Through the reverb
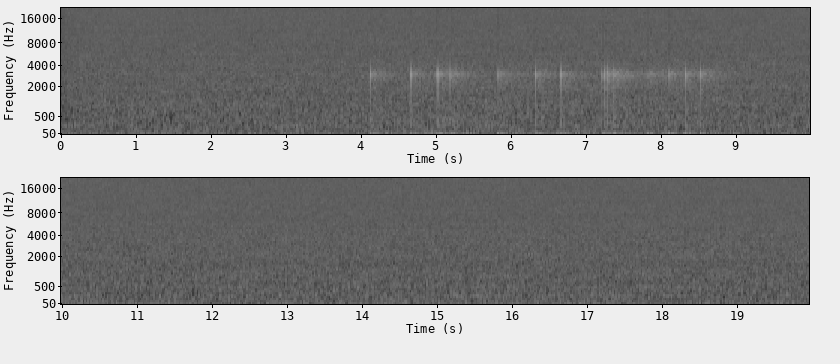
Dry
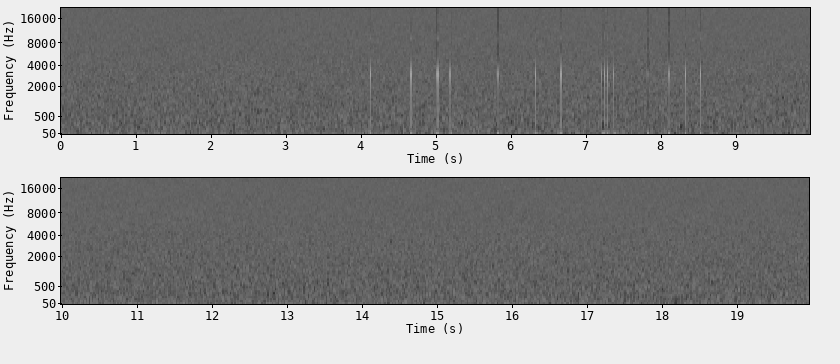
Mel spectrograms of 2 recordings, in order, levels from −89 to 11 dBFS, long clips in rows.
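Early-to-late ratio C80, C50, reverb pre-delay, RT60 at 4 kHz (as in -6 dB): 2.5 dB, 1.0 dB, 6 ms, 1.9 s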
